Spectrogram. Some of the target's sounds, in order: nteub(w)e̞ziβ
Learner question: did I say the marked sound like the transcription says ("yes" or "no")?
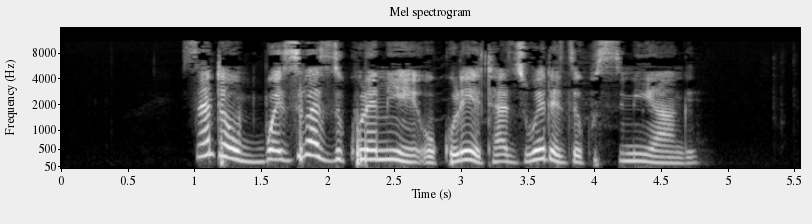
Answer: yes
